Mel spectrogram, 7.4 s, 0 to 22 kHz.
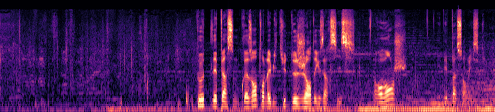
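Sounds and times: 
young horse hooves thudding and scuffing on the ground while being hobbled: 0:00.0 - 0:03.0
voices of men: 0:00.0 - 0:05.9
speech: 0:03.0 - 0:07.3.

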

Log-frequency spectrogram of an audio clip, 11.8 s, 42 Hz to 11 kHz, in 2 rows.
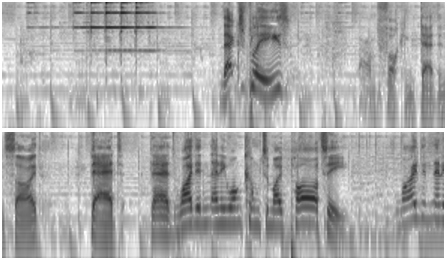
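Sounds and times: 
hand bell ringing: 0:00.2 - 0:02.8
speech: 0:02.9 - 0:03.9, 0:04.9 - 0:10.6, 0:11.2 - 0:11.8.

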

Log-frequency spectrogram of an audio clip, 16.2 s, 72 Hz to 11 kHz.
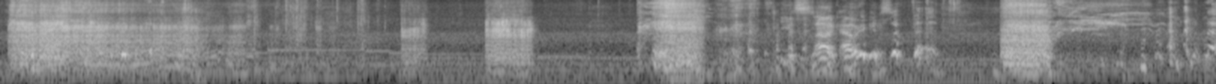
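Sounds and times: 
person blowing a raspberry imitating a fart: 0:00.0 - 0:07.2, 0:08.5 - 0:09.9, 0:13.3 - 0:14.2
breathy noise: 0:00.0 - 0:10.4
laughter: 0:00.3 - 0:04.2, 0:08.5 - 0:12.6, 0:13.3 - 0:16.2
speech: 0:11.0 - 0:12.6.

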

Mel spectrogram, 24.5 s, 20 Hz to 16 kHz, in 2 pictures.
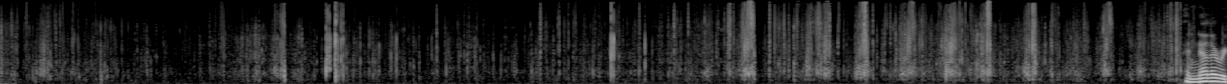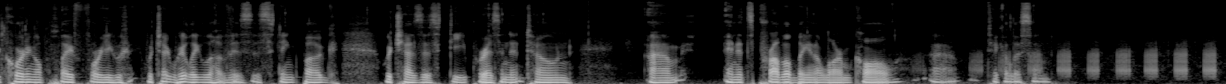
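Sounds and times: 
ants on a leaf attacking tape holding down a microphone: 0:00.0 - 0:13.0, 0:21.4 - 0:24.5
speech: 0:11.8 - 0:18.2, 0:18.8 - 0:23.0.

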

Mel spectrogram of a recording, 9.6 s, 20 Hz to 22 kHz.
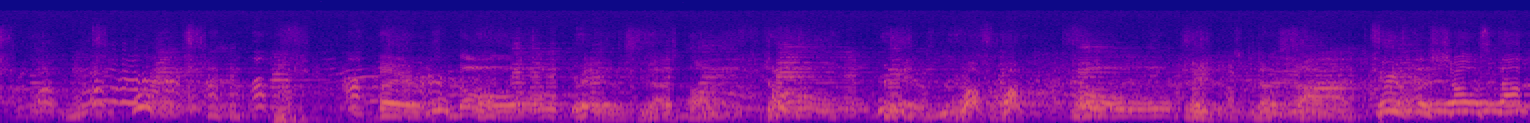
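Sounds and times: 
several dogs barking, yipping and yelping: 0:00.0 - 0:08.2
busy noise: 0:00.0 - 0:09.5
laughter: 0:00.0 - 0:09.5
speech: 0:00.1 - 0:09.5.

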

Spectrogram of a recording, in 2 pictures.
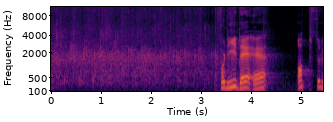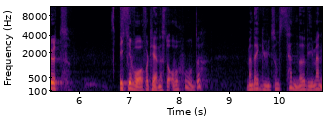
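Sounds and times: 
crowd clapping: 0:00.0 - 0:03.8
speech: 0:03.4 - 0:05.8, 0:06.8 - 0:08.6, 0:09.4 - 0:10.8.

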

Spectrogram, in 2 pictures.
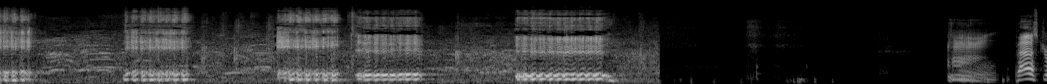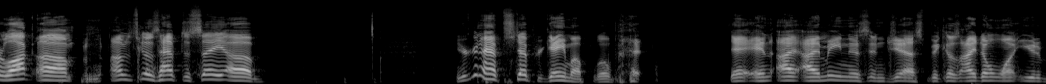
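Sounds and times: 
sheep bleating: 0:00.0 - 0:00.5, 0:01.2 - 0:02.0, 0:02.8 - 0:04.3
laughter: 0:00.0 - 0:06.6
speech: 0:03.6 - 0:04.4, 0:05.2 - 0:06.2, 0:10.4 - 0:13.2, 0:15.0 - 0:17.0, 0:17.8 - 0:20.9.

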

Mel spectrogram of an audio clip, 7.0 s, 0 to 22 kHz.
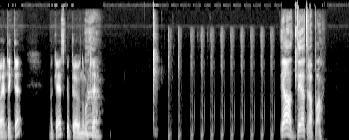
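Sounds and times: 
speech: 0:00.0 - 0:02.1, 0:05.6 - 0:06.5
video game footsteps pattering: 0:03.1 - 0:06.5.

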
